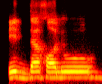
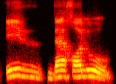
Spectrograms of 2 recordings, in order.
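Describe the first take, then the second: First: The first consonant merges directly into a doubled d. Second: The first consonant is pronounced clearly before the d. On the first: This follows the Hamzah reading tradition. "kalau baca hamzah, senang je, masuk terus" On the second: This follows the Hafs reading tradition. "Pastikan dal masuk ke lot dia"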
